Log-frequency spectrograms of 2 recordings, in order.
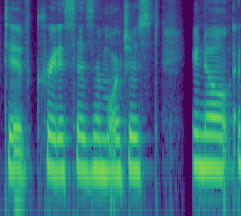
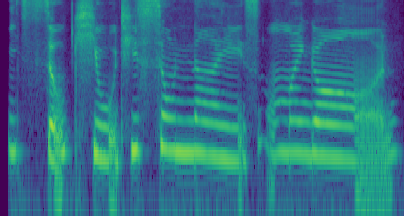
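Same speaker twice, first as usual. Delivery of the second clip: higher, slow, soft gushing; gushing fangirl; 5 semitones higher, 5 dB quieter, slower than usual. Real, not acted. Reader gushes over the cute manga boy, slow and soft. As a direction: swoon over him, slowly and softly.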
